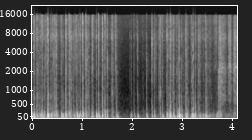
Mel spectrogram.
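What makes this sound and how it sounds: Fingertips quickly rub and scratch the printed surface of a dark, hand-sized Kleenex tissue box made of hollow thin cardboard, held close to the mic. Rapid, dense scratching bursts carry a hollow, low thumping body with brief papery crackle on top. The scratching stops for a moment just before the 2-second mark, then picks up again at the same fast pace.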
